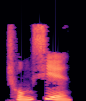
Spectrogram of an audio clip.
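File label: "重现", Mandarin Chinese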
